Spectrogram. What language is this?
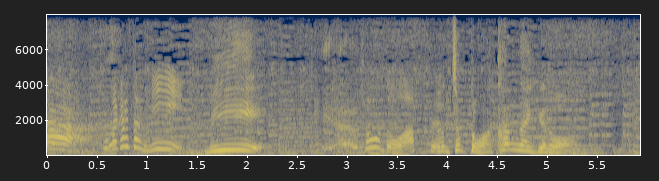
Japanese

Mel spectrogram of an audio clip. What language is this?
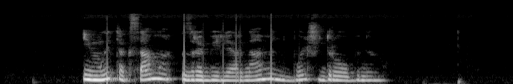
Belarusian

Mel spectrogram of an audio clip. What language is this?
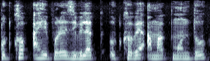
Assamese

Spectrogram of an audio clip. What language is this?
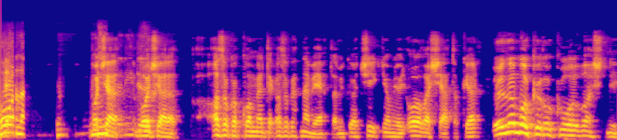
Hungarian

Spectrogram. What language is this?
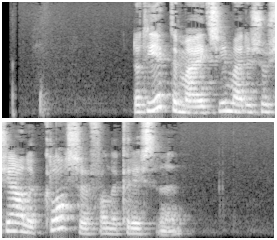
Western Frisian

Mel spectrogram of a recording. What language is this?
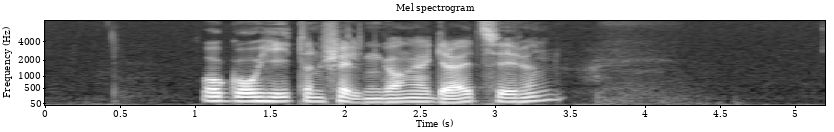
Norwegian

